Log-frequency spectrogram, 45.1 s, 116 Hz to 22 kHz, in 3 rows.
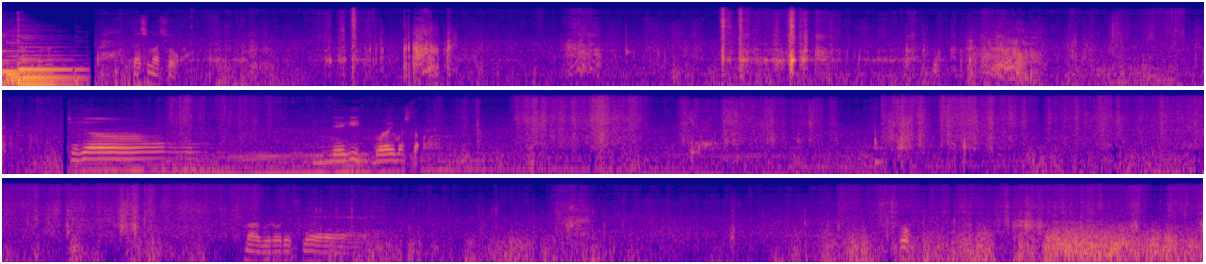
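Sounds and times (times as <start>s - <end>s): zipper rasping: 2.6s - 6.0s, 7.0s - 7.6s, 9.3s - 14.9s
faint rustling and handling: 16.8s - 18.7s, 20.2s - 45.0s.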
